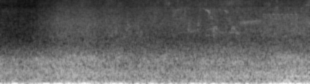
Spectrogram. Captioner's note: wind rustling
